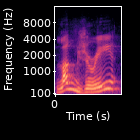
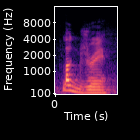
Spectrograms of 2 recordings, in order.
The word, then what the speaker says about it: luxury: So luxury, a 3-syllable word, can have its middle syllable removed. Luxury, luxury. Say it with me, luxury, luxury. So you see how you're removing the "ur" from the middle of the word?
